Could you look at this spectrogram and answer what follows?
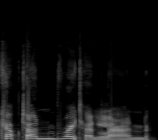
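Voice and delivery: mock British herald, high and very slow; badly faked British accent, drawn-out high call; attempted British accent. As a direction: stretch it grandly in hammy British. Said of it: "That was not a good".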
